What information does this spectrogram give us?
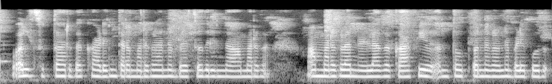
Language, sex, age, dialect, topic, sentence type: Kannada, female, 41-45, Dharwad Kannada, agriculture, statement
